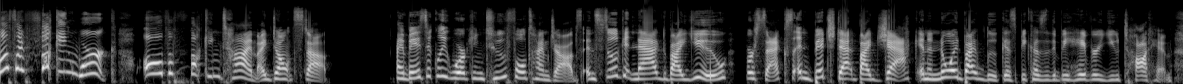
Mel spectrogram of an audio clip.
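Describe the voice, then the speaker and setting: A woman with an American accent speaks at a high pitch in a bright, sharp tone, her pitch swinging very widely. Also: moderate pace. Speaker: podcast co-host and mother. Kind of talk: casual chat. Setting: studio. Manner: animated.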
